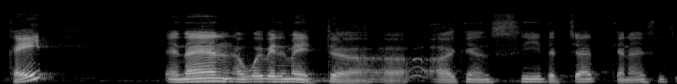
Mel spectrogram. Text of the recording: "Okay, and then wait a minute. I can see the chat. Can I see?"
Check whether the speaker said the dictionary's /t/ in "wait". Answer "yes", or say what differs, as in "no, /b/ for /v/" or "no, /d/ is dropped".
no, /t/ is dropped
